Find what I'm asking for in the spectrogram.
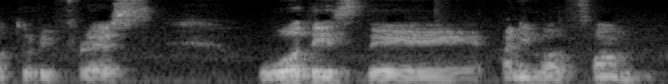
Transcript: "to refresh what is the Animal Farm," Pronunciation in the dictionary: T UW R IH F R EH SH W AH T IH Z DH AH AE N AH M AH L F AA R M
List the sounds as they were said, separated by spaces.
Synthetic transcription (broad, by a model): T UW R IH F R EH S W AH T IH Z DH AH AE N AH M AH L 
